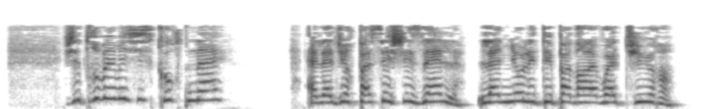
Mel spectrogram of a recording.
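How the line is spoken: Shouted from a distance. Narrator (French): cria Miss Sims depuis la porte d'entrée

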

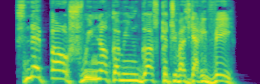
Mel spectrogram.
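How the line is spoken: Curt, dry tone. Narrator (French): dit Charles d'un ton sec

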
